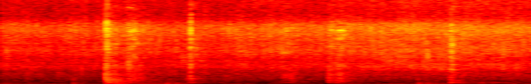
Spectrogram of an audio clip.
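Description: Tomatoes with turmeric and salt cook in a pan, a soft steady sizzle with a few light stirring scrapes at intervals, quiet and close, with no talking.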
